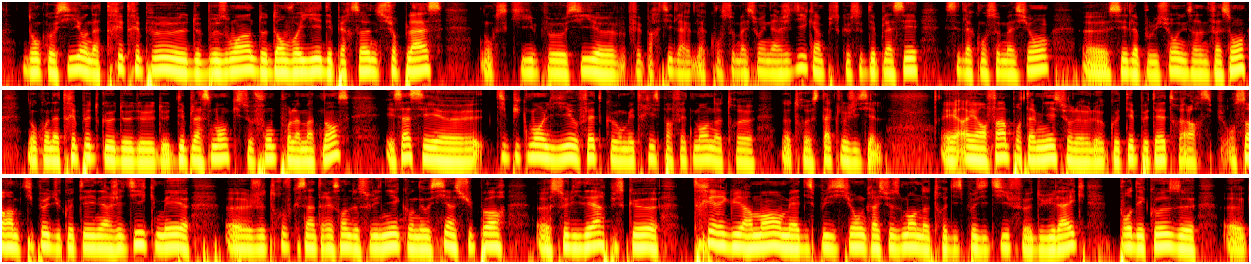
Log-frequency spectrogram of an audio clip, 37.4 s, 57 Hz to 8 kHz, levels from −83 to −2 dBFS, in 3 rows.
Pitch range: 120-140 Hz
